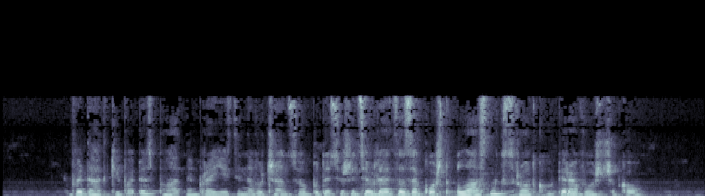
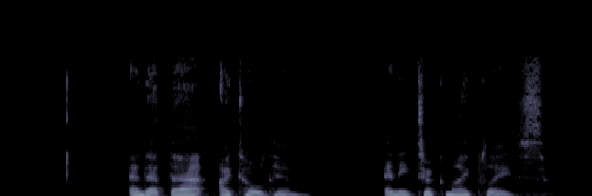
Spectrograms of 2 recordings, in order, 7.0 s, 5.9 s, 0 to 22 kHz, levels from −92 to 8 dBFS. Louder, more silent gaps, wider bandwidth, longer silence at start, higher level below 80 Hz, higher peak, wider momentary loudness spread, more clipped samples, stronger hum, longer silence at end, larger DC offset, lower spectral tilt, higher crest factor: first, -18 LUFS vs -45 LUFS; second, none vs 3.19-3.85 s; second, 12 kHz vs 15.5 kHz; second, 0.7 s vs 1.3 s; first, -50 dBFS vs -88 dBFS; first, -2 dBFS vs -28 dBFS; second, 9 LU vs 20 LU; neither; neither; about the same, 0.6 s vs 0.5 s; neither; second, -4 dB/octave vs -6 dB/octave; about the same, 16 dB vs 20 dB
